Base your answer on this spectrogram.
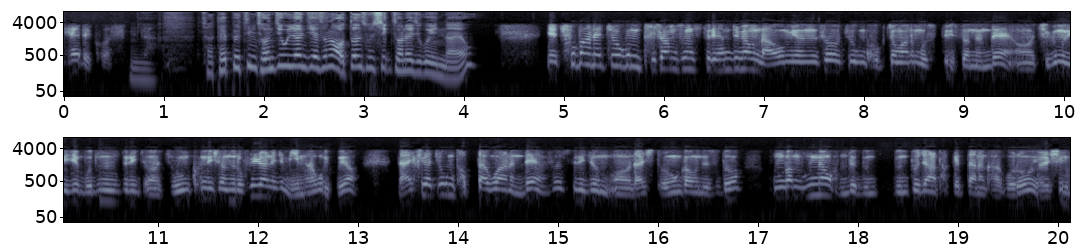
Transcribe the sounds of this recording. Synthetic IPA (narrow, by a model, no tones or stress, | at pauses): he̞jade̞ɭk͈ʰʌk͈as͈ɯ̥mie | t͡ɕate̞pʰjotʰimt͡ɕʌnd͡ʑiuɭʎːʌnd͡ʑie̞s̬ʰʌnɯnʌt͈ʌns̬ʰoɕ͈ʰik̚t͡ɕ͈ʌnɦe̞d͡ʑiɡoinːajo | je̞t͡ɕʰobane̞t͡ɕ͈oɡɯmpusʰamsʰʌnsʰudɯɾihandumjʌŋnaomjʌnsʰʌt͡ɕ͈oɡɯmkʌk̚t͡ɕ͈ʌŋɦanɯnmosʰɯ̥p̚t͈uis͈ʌnːɯnde̞ʌt͡ɕiɡɯmɯnid͡ʑe̞modɯnsʰʌnsʰudɯɾiʌt͡ɕoɯnkʰʌndiɕʰʌnɯɾoɸuʎːʌnet͡ɕomimɦaɡoit̚k͈ujonaɭɕ͈iɡat͡ɕ͈oɡɯmtʌp̚t͈aɡohanɯnde̞sʰʌnsʰudɯɾit͡ɕomʌnaɭɕ͈i̥toɯnkaunde̞s̬ʰʌdo | ɸoŋɡamɸʌŋmjʌŋkamdɯnunt͈ʰod͡ʑaŋɯɭpak͈e̞t̚t͈anɯnkaɡoɾojʌɭɕ͈im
